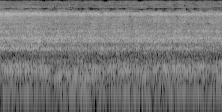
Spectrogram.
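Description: Hot water running steadily from a tap into a sink, a continuous close hiss and splash with no talk over it.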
